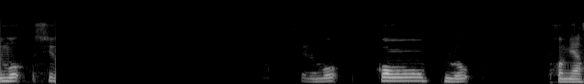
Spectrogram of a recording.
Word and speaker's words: complot: On a une lettre muette à la fin de complot, c'est le T qu'on n'entend pas, mais qu'on va retrouver dans le verbe comploter.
